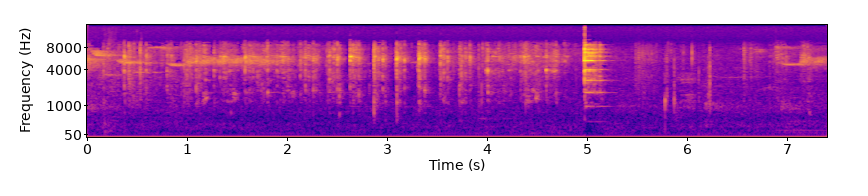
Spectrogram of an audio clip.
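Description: Utensil clinking against a bowl as ingredients are mixed, a run of light, quick taps and scrapes with one sharper knock partway through, then softer stirring.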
